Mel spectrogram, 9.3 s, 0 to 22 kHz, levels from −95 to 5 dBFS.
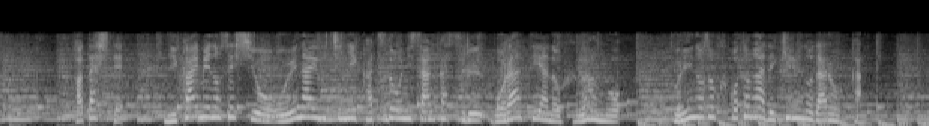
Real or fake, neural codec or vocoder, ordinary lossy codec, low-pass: real; none; AAC, 48 kbps; 7.2 kHz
